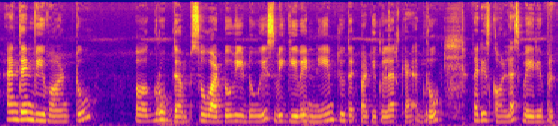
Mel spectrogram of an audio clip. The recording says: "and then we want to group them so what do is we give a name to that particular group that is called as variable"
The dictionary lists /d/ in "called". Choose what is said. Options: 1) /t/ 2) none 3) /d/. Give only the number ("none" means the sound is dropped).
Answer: 3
